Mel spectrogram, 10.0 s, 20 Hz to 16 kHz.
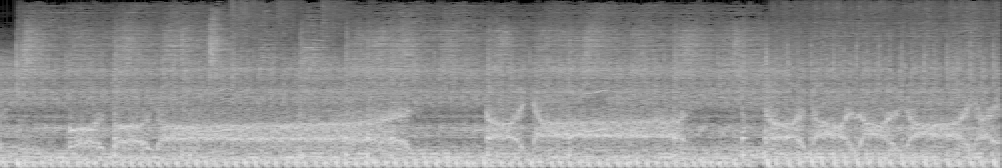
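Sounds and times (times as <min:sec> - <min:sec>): distorted electric guitar: 0:00.0 - 0:10.0
fast dense drumming: 0:00.0 - 0:10.0.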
